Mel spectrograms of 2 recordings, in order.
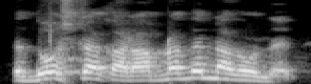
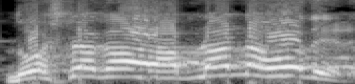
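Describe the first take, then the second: First: Said in the usual way. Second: Emphatic raised question. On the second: Real, not acted. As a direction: hammer the question home to the listeners. Preacher repeats question, raised emphatically.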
